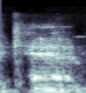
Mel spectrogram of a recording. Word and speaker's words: Cairns: Was it pronounced Cairns? Did I do that wrong? – I think Can. – Can. – A lot of, like, I actually was in Cairns for a month, and they say Can, which, but no one else says it that way.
